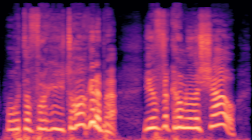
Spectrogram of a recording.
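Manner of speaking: high, fast, loud mock indignation; mock outraged yell. Friend yelling at him for skipping the show, high and fast. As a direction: shout it at a friend who's bailing.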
